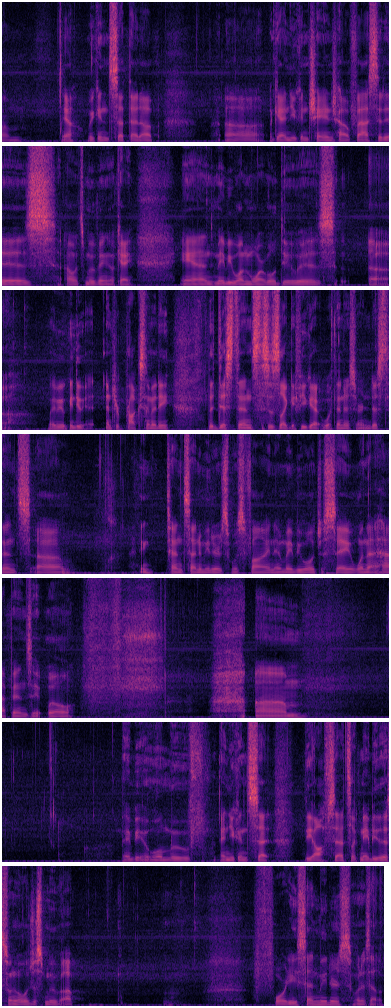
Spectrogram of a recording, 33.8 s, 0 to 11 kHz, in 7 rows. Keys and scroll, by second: 16.0 super+z, 29.9-30.6 typing.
